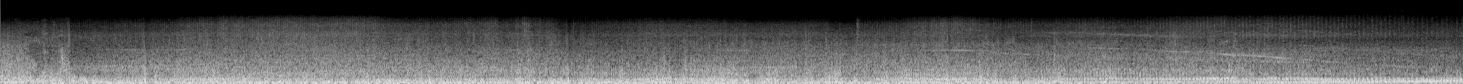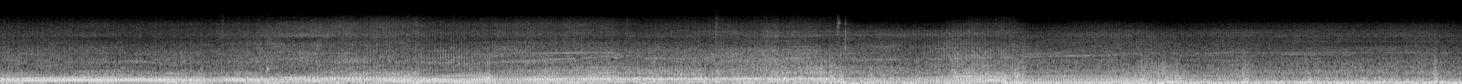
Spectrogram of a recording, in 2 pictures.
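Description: ATV engines running hard off-road, the pitch rising and falling with the throttle, with a clear climb in revs about halfway through.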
